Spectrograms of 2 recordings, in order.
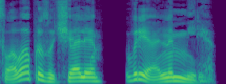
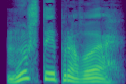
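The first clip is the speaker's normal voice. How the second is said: usual speaking voice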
